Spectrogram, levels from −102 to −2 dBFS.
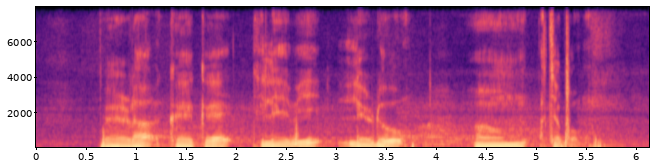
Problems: none marked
